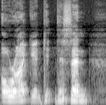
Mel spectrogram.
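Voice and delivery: loud, high Cockney orc voice. Describing the game's orc characters heading out to war, in a Cockney orc voice. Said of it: "their Cockney accents, going".

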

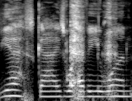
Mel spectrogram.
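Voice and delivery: rough put-on American accent. Acting out someone who just does as he's told, in kind of an American accent. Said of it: "That was kind of that an was American a, accent".

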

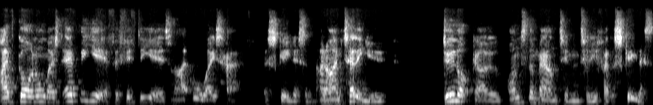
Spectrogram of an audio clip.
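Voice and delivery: acted stern, firm, insistent and severe tone. Retelling a friend's warning before a ski trip: imitating a friend speaking sternly. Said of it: "very sternly said".

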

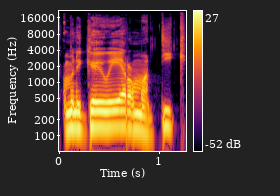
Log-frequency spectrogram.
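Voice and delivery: put-on New Zealand accent, vowels slanted further. Comparing accents with friends, doing how a New Zealander would say it: New Zealand accent impression. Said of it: "a New Zealand would be like".

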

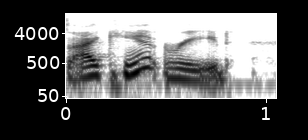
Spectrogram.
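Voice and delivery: acted weepy, tearful speech through sobs. Retelling a daughter's tearful words to her mother: imitating a crying child. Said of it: "starts crying and says".

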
